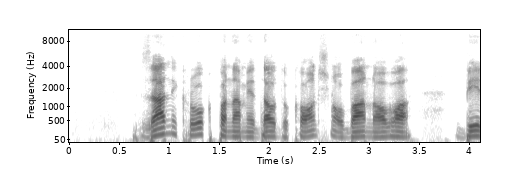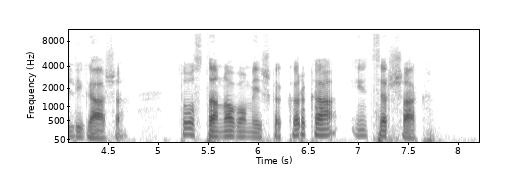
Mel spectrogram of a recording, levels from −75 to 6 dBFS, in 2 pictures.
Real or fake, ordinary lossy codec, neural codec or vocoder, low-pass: fake; MP3, 48 kbps; vocoder, 22.05 kHz, 80 mel bands, WaveNeXt; 9.9 kHz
